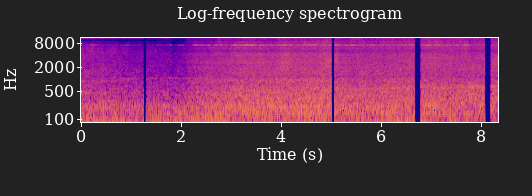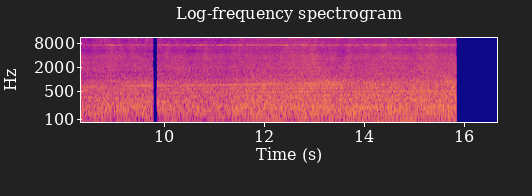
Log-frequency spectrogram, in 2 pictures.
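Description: Marine One, the white-topped presidential helicopter, makes a steady loud rotor and engine roar that holds for about sixteen seconds. The noise is broken by a few brief dropouts, then cuts off.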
